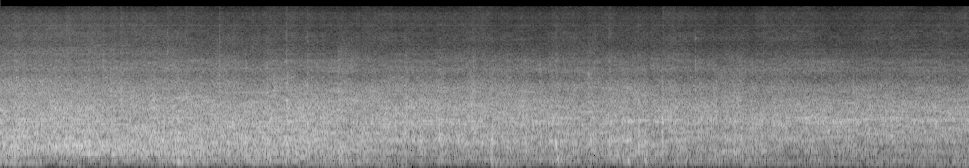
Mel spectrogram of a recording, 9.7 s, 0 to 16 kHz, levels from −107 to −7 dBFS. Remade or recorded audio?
remade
